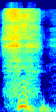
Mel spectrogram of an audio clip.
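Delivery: sudden high laugh; burst of laughter. Real, not acted. Vlogger laughing at his own remark, real laugh. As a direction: laugh out loud at himself.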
